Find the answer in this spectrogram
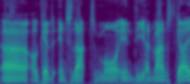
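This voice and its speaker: A man speaks with a Danish accent. The sound is dry and close, with no echo. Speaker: gaming YouTuber. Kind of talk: tutorial. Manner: halting, many fillers.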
